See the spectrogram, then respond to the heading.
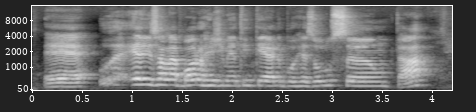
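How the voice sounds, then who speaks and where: A man talks with fairly even intonation, and audible room echo can be heard. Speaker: law teacher. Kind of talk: lecture.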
